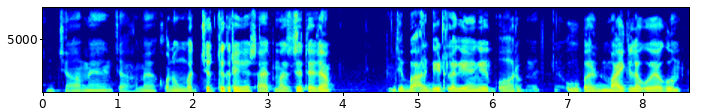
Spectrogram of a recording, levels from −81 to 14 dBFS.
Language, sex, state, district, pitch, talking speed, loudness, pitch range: Bundeli, male, Uttar Pradesh, Jalaun, 110 Hz, 145 wpm, -25 LUFS, 100-120 Hz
